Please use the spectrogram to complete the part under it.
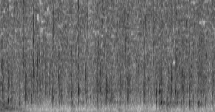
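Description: Aloe vera gel with curry leaves boiling in oil, sizzling and bubbling steadily with a dense crackling hiss, close and continuous, with brief scraping sounds over it.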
